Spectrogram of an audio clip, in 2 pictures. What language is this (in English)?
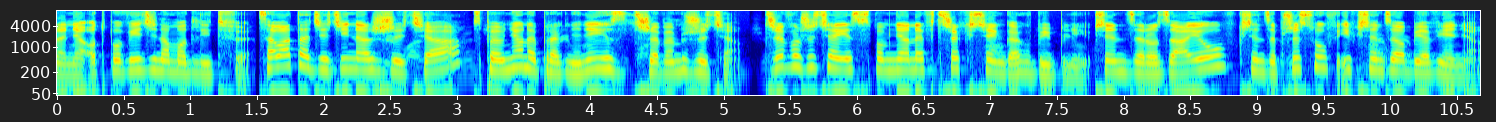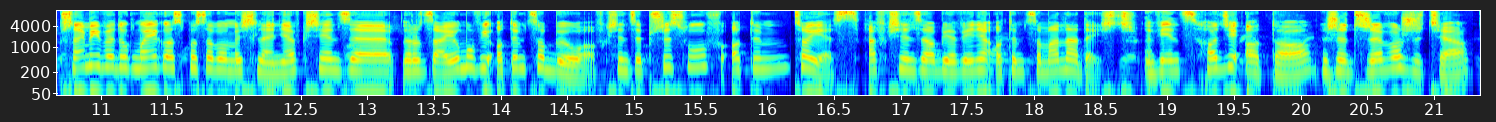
Polish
